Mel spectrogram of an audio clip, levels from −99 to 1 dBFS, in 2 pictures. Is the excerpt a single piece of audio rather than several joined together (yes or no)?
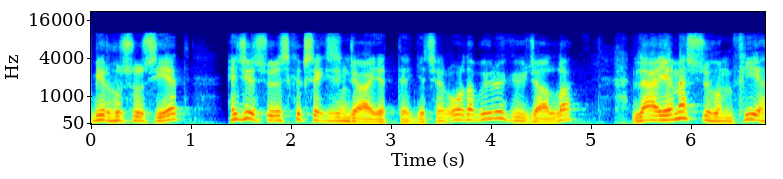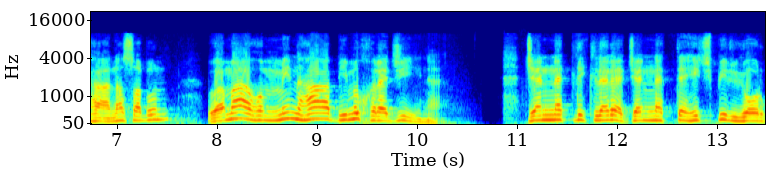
yes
